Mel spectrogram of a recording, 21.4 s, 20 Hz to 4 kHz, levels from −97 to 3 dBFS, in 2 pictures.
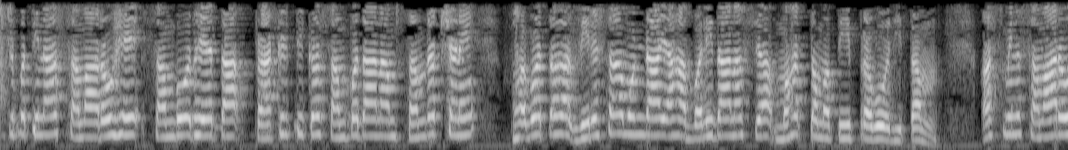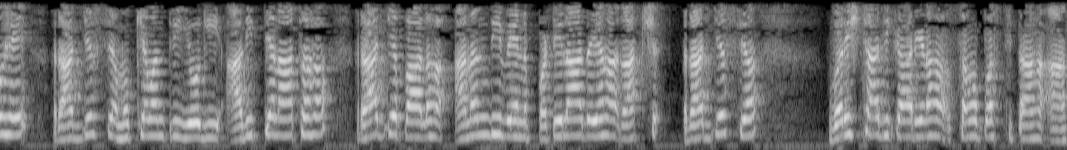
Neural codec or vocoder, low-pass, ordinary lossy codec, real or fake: none; 3.6 kHz; MP3, 32 kbps; real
